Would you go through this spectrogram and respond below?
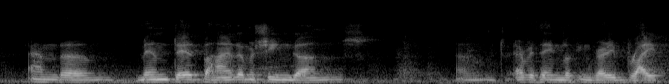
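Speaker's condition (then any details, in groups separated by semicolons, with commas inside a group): No condition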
